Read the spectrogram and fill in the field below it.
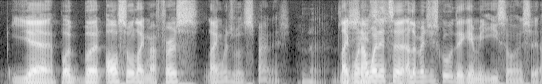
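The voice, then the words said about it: Miami accent. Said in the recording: “I have a Miami accent.”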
